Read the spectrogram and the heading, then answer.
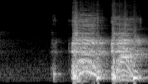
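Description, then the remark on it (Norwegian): A short burst of harsh coughing from a smoker, a small catch followed by two or three loud, rough coughs in quick succession, with no talking. “Når jeg hoster, tør hoste? Nei. Jeg røyker. Da får du hoste.”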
